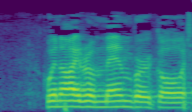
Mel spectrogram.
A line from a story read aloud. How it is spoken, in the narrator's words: he says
